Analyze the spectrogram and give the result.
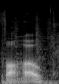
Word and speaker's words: Forró: That's spelled F-O-R-R-O, but pronounced Forró.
